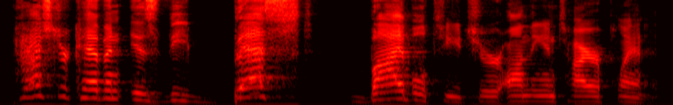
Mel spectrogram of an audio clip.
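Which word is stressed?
best. The word best is stressed.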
